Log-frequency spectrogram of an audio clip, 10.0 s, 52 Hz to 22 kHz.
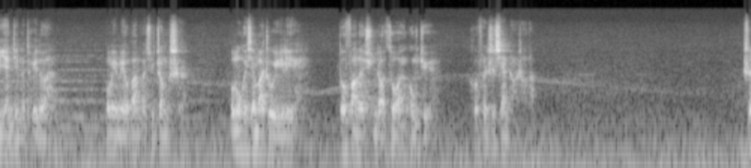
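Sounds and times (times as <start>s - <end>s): distant siren wailing: 0.0s - 10.0s.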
